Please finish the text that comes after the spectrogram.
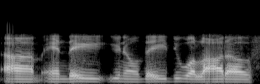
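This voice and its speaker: A man's voice: mid-range voice, little pitch movement, measured pace, vocal fry, dry recording. A man, politely explaining his own story as a podcast interview guest. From born in Cuba, grew up in Miami, United States. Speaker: podcast guest, IT company CEO. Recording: thin, phone-like call audio.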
